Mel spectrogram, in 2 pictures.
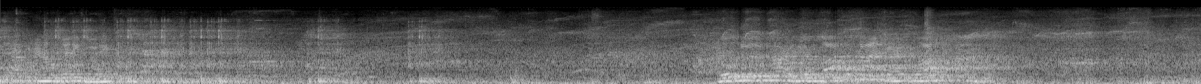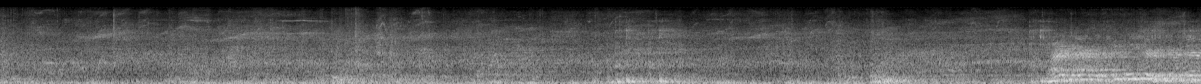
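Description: Electric 1/10-scale 2WD RC buggies racing on an indoor carpet track: a steady bed of motor whine and tyre noise in a large hall. A man's voice breaks in at the start, about seven seconds in, and again near the end.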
